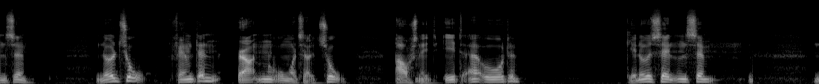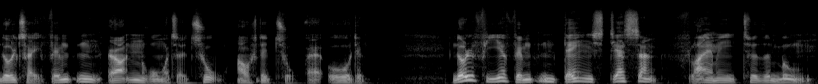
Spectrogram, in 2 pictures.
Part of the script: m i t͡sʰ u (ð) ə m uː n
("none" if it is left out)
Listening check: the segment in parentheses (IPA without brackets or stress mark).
ð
